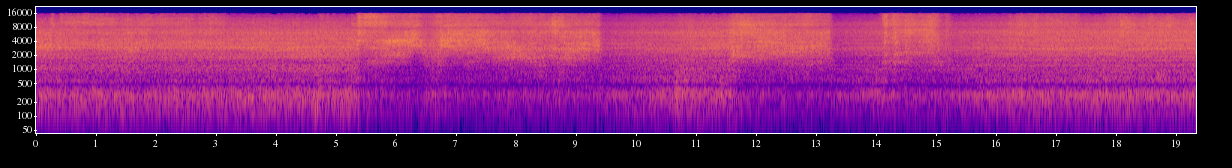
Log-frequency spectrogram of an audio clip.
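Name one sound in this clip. A spinning wheel scuffs and grinds against leather in harsh rasping bursts.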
